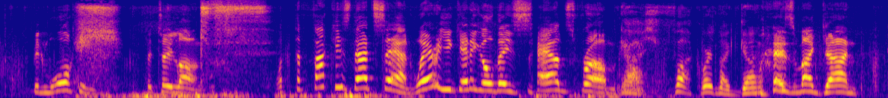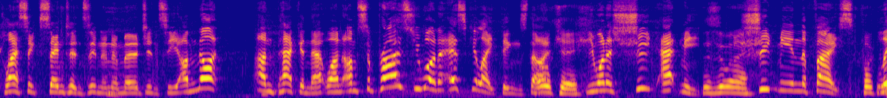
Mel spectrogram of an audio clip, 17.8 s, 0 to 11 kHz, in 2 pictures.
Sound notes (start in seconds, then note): 0.6 hissing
